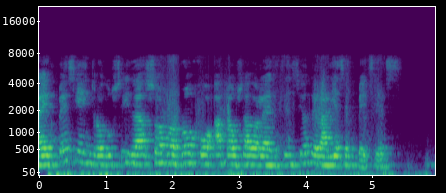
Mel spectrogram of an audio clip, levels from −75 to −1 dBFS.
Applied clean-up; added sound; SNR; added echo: neural separator model SepFormer DNS4.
